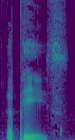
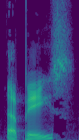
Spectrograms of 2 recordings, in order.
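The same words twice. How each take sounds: First: Apiece falling and softer; quiet final Apiece; calm confirmation. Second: Apiece asked with a rising tune; surprised query on Apiece; questioning rise. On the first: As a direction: settle it, Apiece with a falling tune. Fogg confirms the price. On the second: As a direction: check the price, Apiece rising at the end. Captain checks the price. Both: A narrator's reading.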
